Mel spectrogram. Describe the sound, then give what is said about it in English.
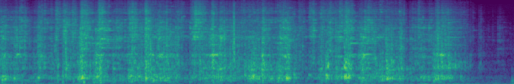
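A dense, continuous rattle of small loose bits shaken inside a plastic container full of stuff, clattering and clinking steadily for about four and a half seconds before tapering off, used as the debris sound effect for an explosion. “And so we have an explosion on our laptop for the explosion sound, but then we have a debris sound, and which is what we use, the plastic container with all the stuff inside, and it sounds like this.”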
